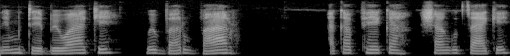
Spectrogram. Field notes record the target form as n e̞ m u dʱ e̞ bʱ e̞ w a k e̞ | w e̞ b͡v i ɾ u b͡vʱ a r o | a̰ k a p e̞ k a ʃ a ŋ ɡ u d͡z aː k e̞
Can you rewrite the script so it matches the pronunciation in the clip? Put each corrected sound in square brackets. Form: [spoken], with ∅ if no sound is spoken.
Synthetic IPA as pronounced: n e̞ m u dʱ e̞ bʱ e̞ w a k e̞ | w e̞ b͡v [a] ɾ u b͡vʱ a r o | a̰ k a [p͡f] e̞ k a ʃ a ŋ ɡ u d͡z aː k e̞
